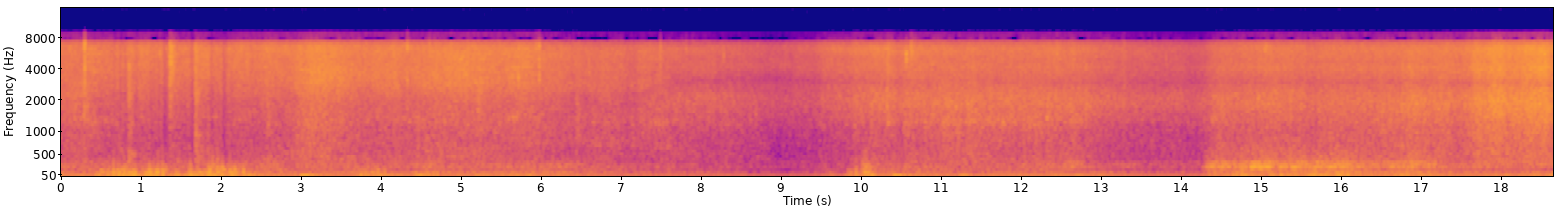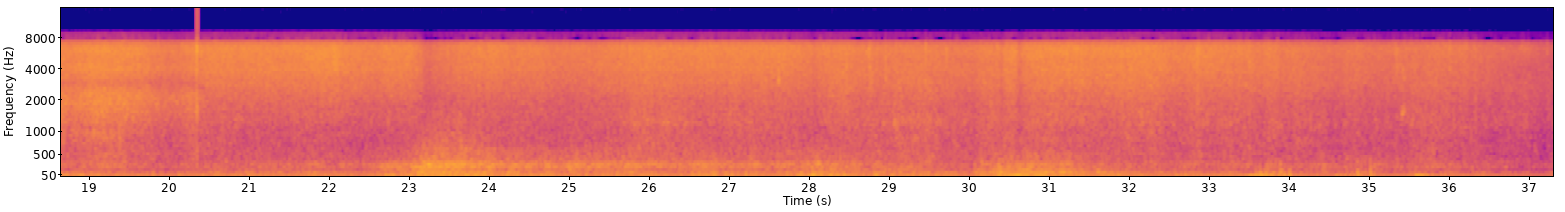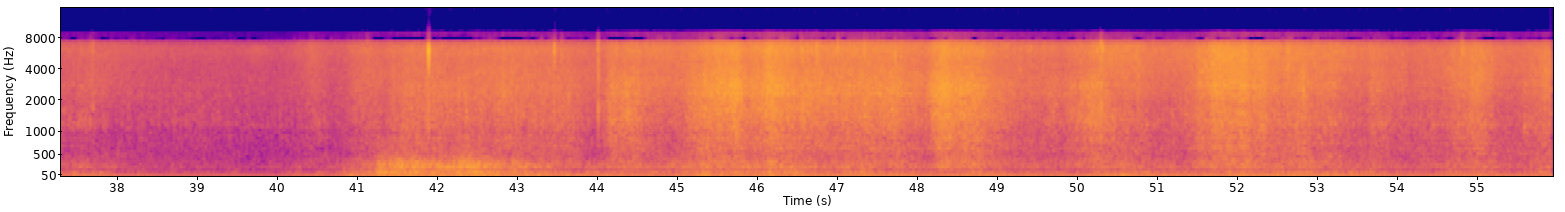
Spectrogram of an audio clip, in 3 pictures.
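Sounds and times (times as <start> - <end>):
heavy rain: 0.0 - 55.9
low rumbling thunder: 0.0 - 55.9.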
